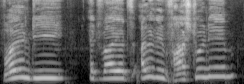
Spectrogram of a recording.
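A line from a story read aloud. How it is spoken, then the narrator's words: Shout from crowd. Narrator (German): rief jemand aus der zweiten Reihe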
